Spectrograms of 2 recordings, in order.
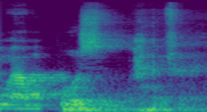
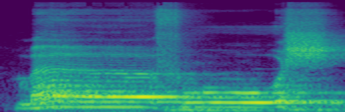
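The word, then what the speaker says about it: المنفوش: bar silakan nah hati-hati tertukar dengan sin bukan Man bukan manfus bukan apalagi mampus manfus bukan manfus bukan tapi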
